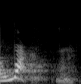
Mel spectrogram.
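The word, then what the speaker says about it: 万儿: 万儿啊，你一看万儿，千万不能读成万儿，就读腕儿啊。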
